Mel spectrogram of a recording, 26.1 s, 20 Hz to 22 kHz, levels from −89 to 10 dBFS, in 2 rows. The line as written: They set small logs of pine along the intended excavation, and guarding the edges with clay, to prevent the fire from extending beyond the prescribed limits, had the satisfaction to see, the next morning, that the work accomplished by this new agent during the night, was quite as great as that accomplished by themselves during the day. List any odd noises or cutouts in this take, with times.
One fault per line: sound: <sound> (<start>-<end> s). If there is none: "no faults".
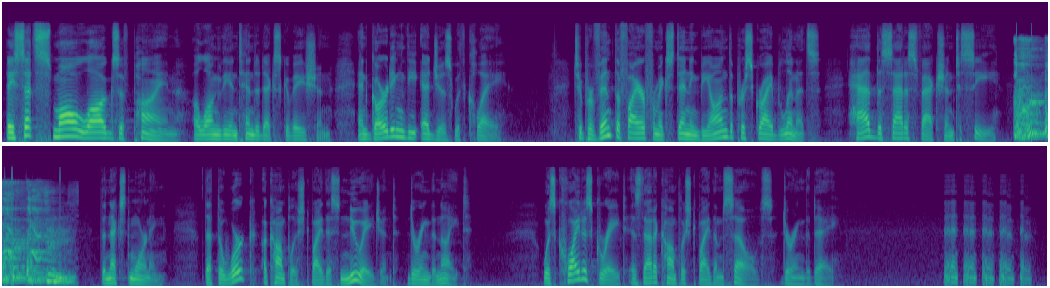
sound: cough (12.6-14.0 s)
sound: laugh (24.9-26.0 s)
